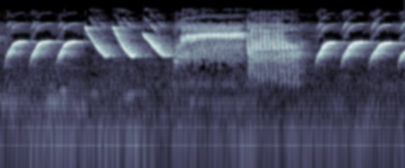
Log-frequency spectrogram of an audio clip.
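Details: Canary in full song, used to prompt lazy or young birds to sing: a series of upward-sweeping chirps, then fast descending notes, a sustained buzzy trill and a dense rattling roll, before the rising chirps return.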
